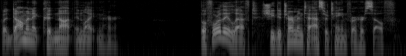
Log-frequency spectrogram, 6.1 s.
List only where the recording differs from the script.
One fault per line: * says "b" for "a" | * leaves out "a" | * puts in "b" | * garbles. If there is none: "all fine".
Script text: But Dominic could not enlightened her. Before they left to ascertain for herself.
* says "enlighten" for "enlightened"
* puts in "she determined"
